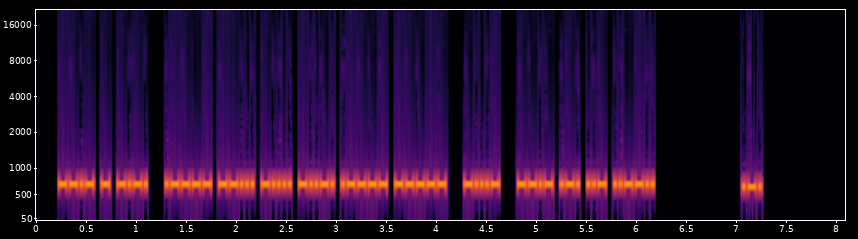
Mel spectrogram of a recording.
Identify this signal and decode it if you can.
Morse code, heard as a keyed tone, about 48 wpm, 700 Hz. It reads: QTC 176/10 <BT> QRU? R
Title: Worked All Europe DX Contest - QTC Exchange - 45wpm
